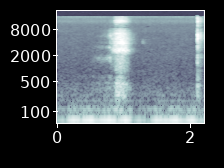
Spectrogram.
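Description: A person's single short, sharp breath through the nose, about a second in, over faint room hum.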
